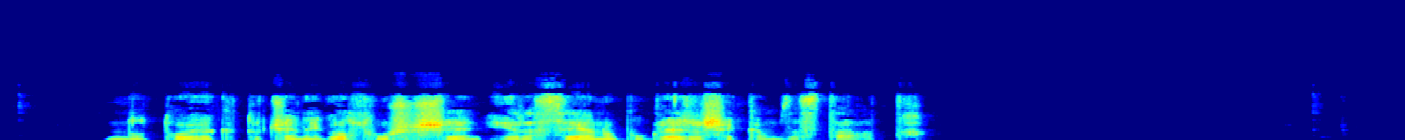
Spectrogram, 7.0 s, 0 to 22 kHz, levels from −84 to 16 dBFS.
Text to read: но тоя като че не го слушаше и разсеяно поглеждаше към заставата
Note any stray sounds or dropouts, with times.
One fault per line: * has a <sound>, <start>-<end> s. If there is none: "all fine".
all fine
